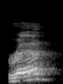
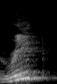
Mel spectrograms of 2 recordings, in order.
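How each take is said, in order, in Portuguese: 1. A palavra tem uma pronúncia diferente, alterada. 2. A palavra tem a pronúncia básica normal.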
